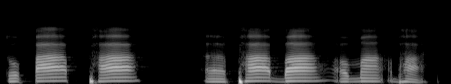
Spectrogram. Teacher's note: पा, फा, बा, भा, मा ये सब ओष्ठ हैं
